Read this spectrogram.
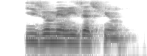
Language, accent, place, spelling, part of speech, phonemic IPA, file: French, France, Lyon, isomérisation, noun, /i.zɔ.me.ʁi.za.sjɔ̃/, LL-Q150 (fra)-isomérisation.wav
- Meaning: isomerization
